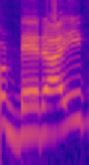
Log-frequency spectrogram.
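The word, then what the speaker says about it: derive: डेराइव में आपने देखा, मैं अगर डेराइव पढ़ रही हूँ तो आपने देखा ये जो ई का साउंड है ये मैं इंक्लूड नहीं कर रही हूँ बोलने में, प्रोनाउंसिएशन में ये ई का साउंड इंक्लूड नहीं हो रहा है, ई का साउंड बाहर हो गया।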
